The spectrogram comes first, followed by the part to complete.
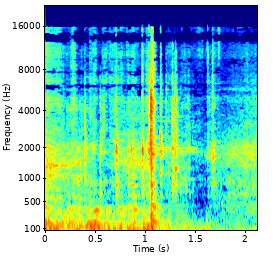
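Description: Handling noise inside a car as parts are moved about: a low rustling rumble at first, then a single sharp knock about a second in.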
